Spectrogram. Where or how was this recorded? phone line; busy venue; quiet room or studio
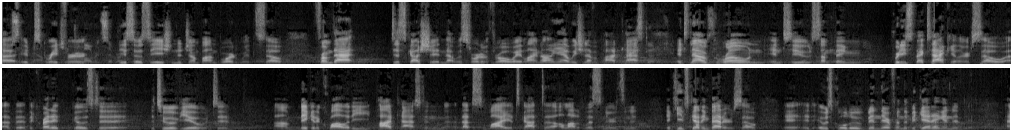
busy venue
